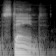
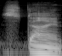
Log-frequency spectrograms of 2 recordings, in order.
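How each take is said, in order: First: The vowel sounds like 'ay', as in stain. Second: The vowel sounds like 'eye', as in Stein. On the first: The speaker calls it right. "you're saying the word stain" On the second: The speaker calls it wrong. "I pronounce it steined"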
